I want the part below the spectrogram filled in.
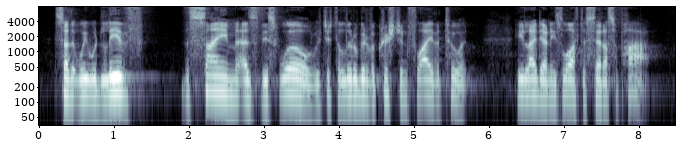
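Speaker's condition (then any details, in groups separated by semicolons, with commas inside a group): No condition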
